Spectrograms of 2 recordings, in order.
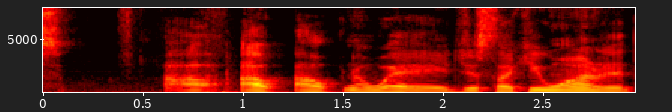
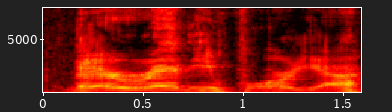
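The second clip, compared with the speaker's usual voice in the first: put-on high, cackling old man voice; 6 semitones higher than usual. Describing the scene to players, voicing the old man, old man cackle. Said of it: "My best old man cackle".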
